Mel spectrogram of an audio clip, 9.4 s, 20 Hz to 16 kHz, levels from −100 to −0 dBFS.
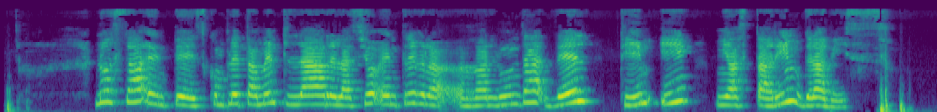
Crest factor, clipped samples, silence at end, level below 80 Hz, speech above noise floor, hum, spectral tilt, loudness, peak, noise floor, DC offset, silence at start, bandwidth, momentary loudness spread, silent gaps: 16 dB; under 0.1%; 0.3 s; -42 dBFS; 38 dB; none; -5 dB/octave; -19 LUFS; -4 dBFS; -56 dBFS; under 0.1%; 0.05 s; 11.5 kHz; 11 LU; none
